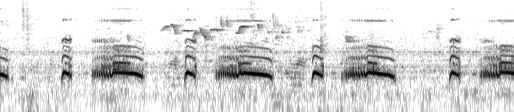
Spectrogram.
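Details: Barbary dove in pelung style, played to lure lazy doves into singing; a steady cycle of a short sharp coo then a long rolling coo, about every two and a half seconds, with light chirping behind.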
